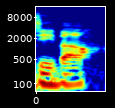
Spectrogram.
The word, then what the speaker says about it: Deebo: do particularly like and his name rhymes with Tebow Samuel mmm oh Deebo oh t buddy buddy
